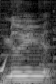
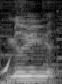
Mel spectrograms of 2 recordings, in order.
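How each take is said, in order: First: The vowel is rounded, like oo. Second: The vowel is rounded, like oo.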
